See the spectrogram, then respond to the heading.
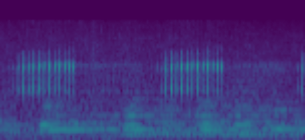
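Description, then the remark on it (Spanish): A yellow-legged frog, a species found only in the mountains of California, croaks in two short bursts of rapid, buzzy pulses, each under half a second with a brief pause between, heard clearly over a faint background hum. “Hola queridos exploradores, ¿están listos para sumergirse en el misterioso mundo de las ranas de patas amarillas con nosotros?”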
